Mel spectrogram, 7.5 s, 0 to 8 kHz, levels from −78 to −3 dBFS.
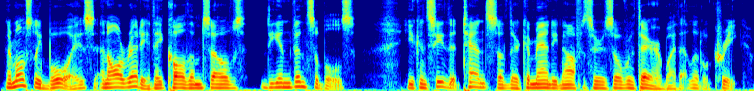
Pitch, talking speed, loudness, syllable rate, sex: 115 Hz, 200 wpm, -19 LUFS, 6.1 syllables/s, male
